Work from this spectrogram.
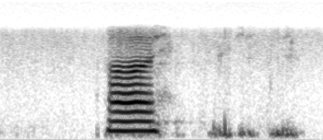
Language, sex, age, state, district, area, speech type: Santali, female, 30-45, Jharkhand, Seraikela Kharsawan, rural, conversation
